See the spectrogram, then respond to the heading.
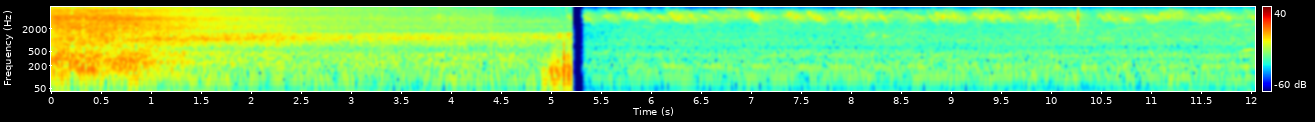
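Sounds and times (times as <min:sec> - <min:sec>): train noise burst: 0:00.0 - 0:05.2
small birds chirping: 0:05.3 - 0:12.0.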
